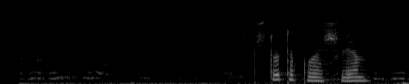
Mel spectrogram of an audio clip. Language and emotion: Russian, neutral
